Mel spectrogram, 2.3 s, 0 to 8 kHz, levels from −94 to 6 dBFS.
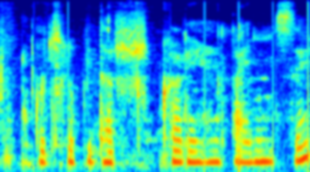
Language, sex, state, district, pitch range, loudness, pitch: Hindi, female, Chhattisgarh, Bilaspur, 180-195 Hz, -19 LUFS, 185 Hz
